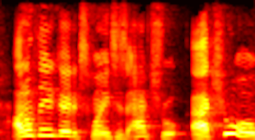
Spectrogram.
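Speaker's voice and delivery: voice cracking. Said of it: "my voice cracked".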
